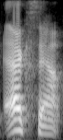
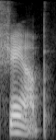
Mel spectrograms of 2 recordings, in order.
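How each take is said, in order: First: The word begins with a z sound. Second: The word begins with a sh sound. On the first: "Some people say Xamp" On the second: "I learned it's Shamp"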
